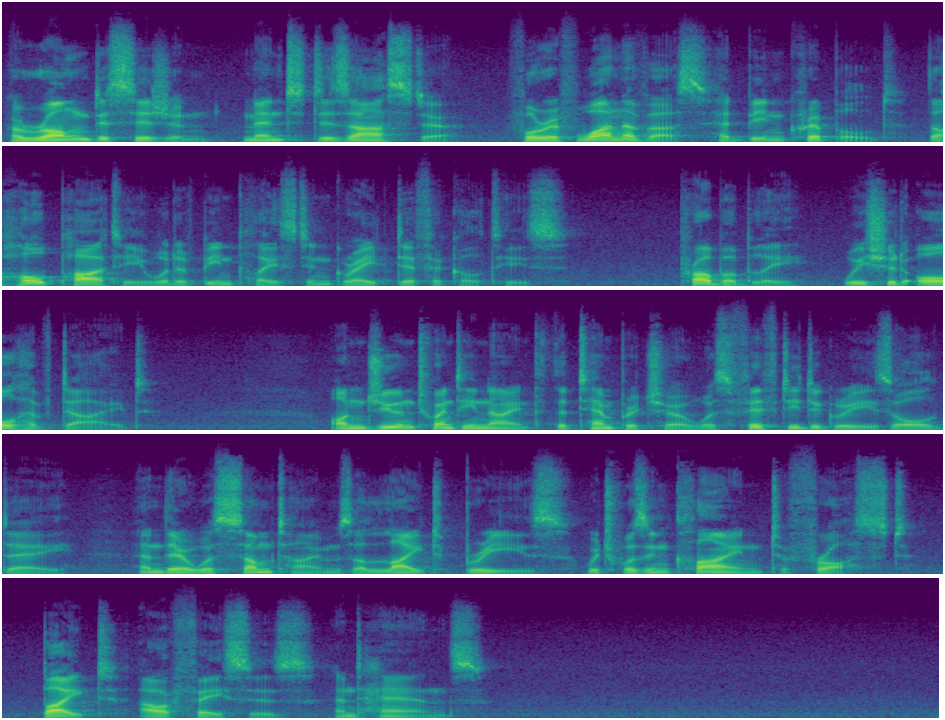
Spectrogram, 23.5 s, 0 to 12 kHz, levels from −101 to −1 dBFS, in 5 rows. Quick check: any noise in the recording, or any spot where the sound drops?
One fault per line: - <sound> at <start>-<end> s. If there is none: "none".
none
